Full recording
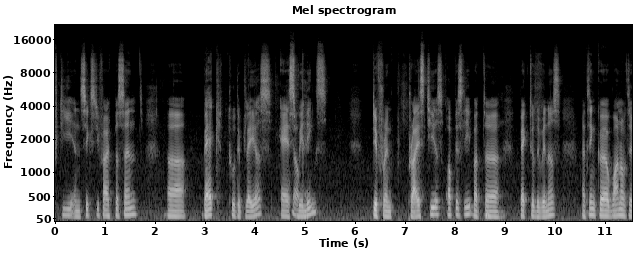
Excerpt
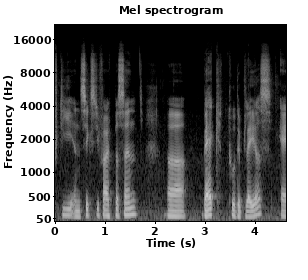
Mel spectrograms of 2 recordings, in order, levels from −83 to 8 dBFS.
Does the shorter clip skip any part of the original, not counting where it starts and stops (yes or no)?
no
